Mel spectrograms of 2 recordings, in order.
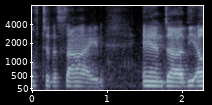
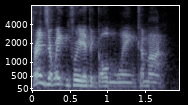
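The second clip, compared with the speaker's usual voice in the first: put-on creature voice. Voicing a goblin who tells a prisoner to follow: goblin voice. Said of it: "and he says".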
